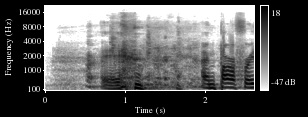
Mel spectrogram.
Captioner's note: audience laughs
